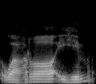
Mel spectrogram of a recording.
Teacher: waroihim di situ panjang ya mad wajib muttasil ee mad yang memang bunyi panjang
